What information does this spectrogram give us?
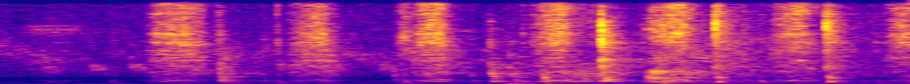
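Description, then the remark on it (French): A farrier rasps a horse's hoof in steady, repeated strokes, each a harsh scraping burst with a gritty, hissing texture, about six strokes in a few seconds with no voices. “Pour soigner leur colosse au pied d'argile, les cavaliers ont un réflexe, appelé un maréchal ferrant.”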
